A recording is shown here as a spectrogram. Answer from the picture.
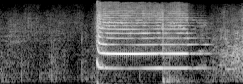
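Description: Basketball gym scoreboard buzzer sounding once, starting about a second in: a loud, steady horn tone lasting just under a second, with a dull thump near its end.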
